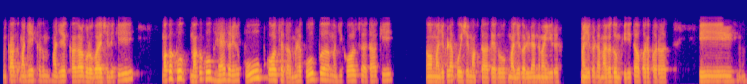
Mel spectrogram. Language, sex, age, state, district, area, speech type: Goan Konkani, male, 18-30, Goa, Murmgao, rural, conversation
